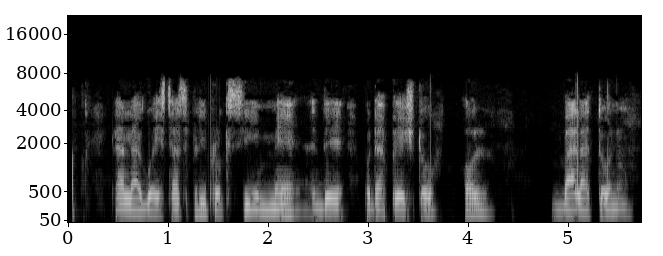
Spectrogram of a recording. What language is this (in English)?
Esperanto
